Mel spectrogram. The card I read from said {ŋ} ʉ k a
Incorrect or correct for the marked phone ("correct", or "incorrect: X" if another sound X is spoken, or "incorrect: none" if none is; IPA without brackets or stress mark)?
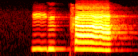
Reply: correct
